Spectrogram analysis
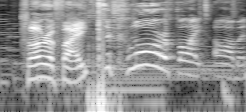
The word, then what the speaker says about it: Chlorophyte: Actually, while I'm recording this, how do you actually pronounce it? Chlorophyte. Chlorophyte.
